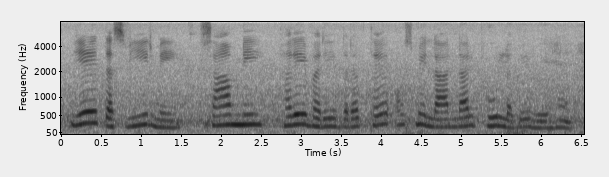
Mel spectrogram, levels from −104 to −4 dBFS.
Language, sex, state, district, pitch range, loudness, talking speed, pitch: Hindi, female, Bihar, Saharsa, 205-265 Hz, -25 LUFS, 130 wpm, 230 Hz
